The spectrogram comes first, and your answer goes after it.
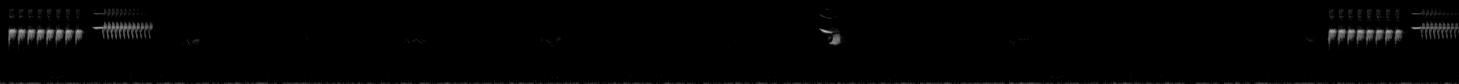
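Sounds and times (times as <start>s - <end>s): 
bird singing: 0.1s - 1.6s, 7.2s - 8.8s, 13.0s - 14.5s.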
